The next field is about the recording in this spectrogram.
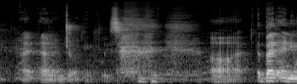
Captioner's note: laughs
